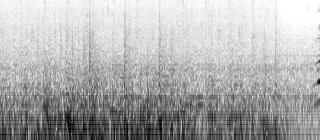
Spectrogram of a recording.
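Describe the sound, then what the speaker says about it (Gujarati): A heavy, continuous downpour hisses steadily during monsoon flooding in Surat, India, on the second straight day of rain. The even roar of rain stays close and unbroken, with no voices. "અહીંયા સતત બીજા દિવસે પણ ધોધમાર વરસાદ વરસી રહ્યો છે"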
